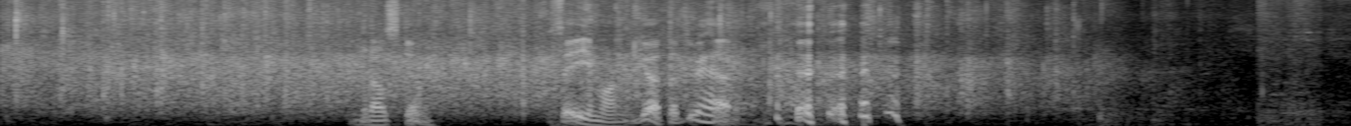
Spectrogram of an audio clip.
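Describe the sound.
Sustained audience applause for a team, a dense wash of many hands clapping, while a man speaks briefly over it before the clapping thins out and fades near the end.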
